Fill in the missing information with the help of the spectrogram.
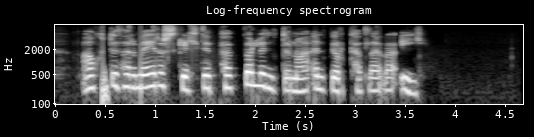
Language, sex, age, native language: Icelandic, female, 30-39, Icelandic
